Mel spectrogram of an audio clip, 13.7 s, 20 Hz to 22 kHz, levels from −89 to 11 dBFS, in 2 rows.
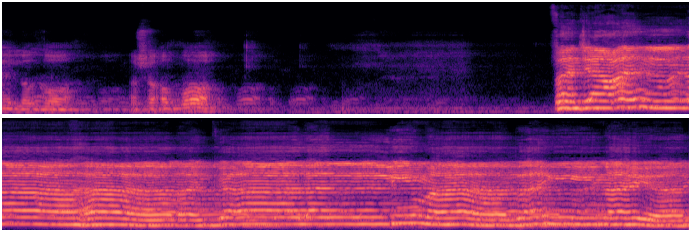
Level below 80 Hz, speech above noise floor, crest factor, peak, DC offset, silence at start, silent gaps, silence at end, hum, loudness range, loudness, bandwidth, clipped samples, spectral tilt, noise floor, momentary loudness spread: -66 dBFS; 38 dB; 14 dB; 0 dBFS; under 0.1%; 0 s; none; 0 s; none; 18 LU; -10 LUFS; 13 kHz; under 0.1%; -4 dB/octave; -51 dBFS; 16 LU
